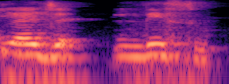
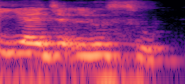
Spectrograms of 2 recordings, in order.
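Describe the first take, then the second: First: The vowel after the l is i. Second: The vowel after the l is u. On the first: The speaker calls it right. "I will always say yajlisu" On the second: The speaker calls it wrong. "Nor will I say yajlusu"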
